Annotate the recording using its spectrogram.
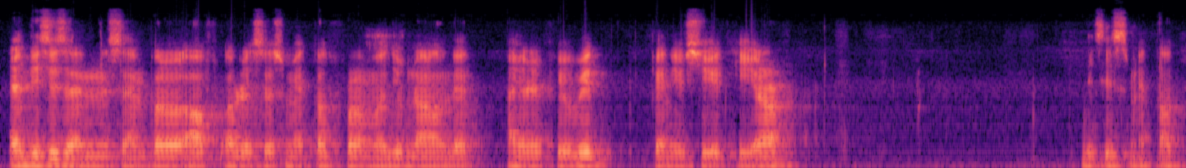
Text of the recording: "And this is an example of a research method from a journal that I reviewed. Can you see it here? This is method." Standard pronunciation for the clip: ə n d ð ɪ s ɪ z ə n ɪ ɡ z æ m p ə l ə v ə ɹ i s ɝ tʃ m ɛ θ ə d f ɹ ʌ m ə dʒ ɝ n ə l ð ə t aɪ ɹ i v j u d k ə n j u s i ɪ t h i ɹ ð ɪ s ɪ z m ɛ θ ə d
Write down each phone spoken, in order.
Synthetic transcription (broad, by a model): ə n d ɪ s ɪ s ə n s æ m p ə l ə f ə ɹ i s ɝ s m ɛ t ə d f ɹ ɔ m ə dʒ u n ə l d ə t aɪ ɹ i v j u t k ə n j u s i ɪ t h i ɹ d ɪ s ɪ s m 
